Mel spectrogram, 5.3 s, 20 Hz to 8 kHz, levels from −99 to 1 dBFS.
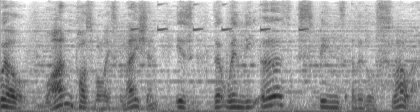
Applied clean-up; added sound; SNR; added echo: none; Typing; 20 dB; reverberation time 0.2 s.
